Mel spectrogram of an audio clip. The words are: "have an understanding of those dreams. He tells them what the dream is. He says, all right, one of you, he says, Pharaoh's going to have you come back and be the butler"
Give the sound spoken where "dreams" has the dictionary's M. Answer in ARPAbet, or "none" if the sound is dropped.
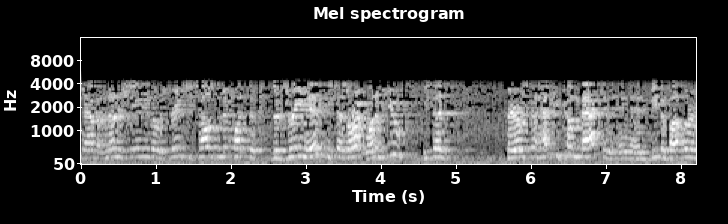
M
